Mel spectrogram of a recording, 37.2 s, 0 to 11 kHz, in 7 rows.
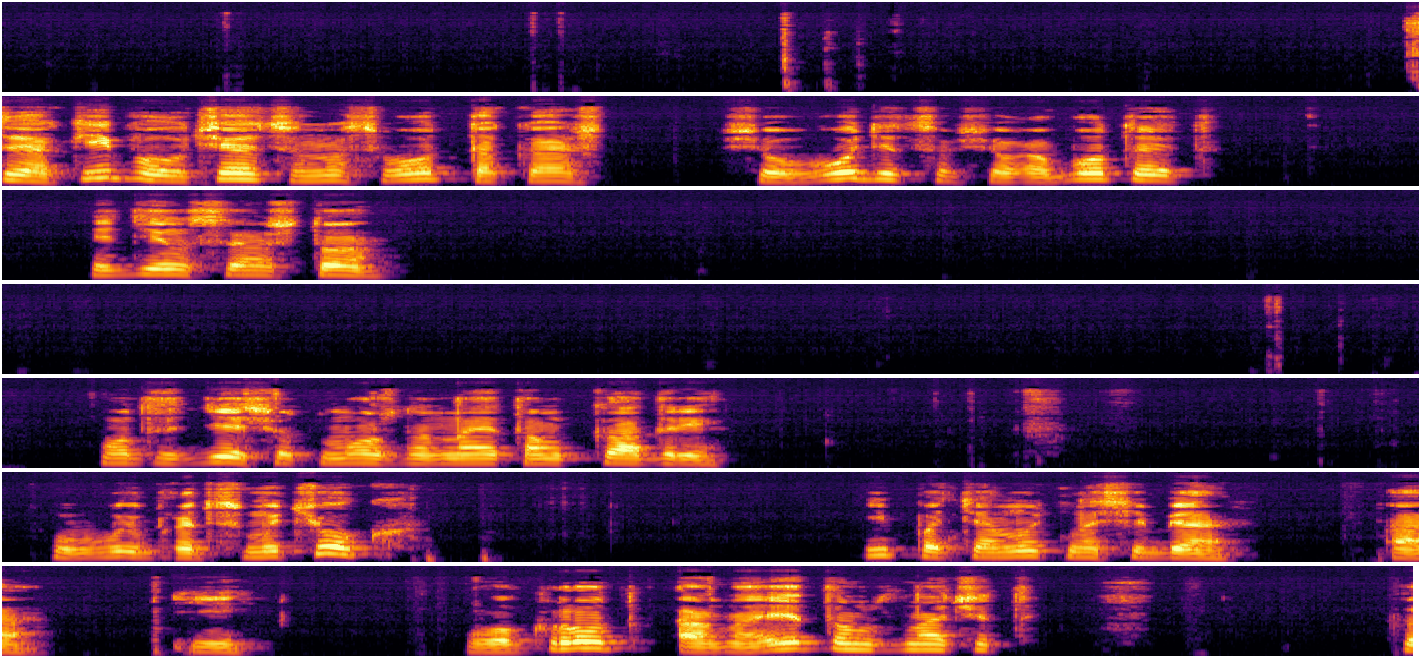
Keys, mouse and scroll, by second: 6.2-20.9 drag, 22.1 click, 24.7-26.0 drag, 34.7-36.6 drag.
